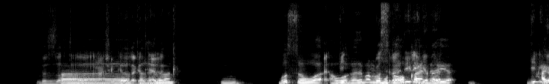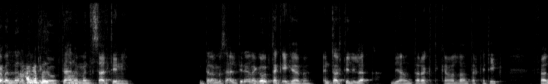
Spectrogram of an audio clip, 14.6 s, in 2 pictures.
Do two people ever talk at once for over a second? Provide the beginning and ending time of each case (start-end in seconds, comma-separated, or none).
4.5-5.9, 7.1-8.4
